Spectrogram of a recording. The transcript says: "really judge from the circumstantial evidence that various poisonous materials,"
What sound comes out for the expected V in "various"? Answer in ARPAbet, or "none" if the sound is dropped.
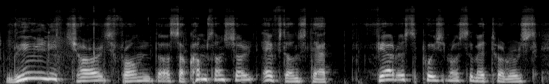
F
